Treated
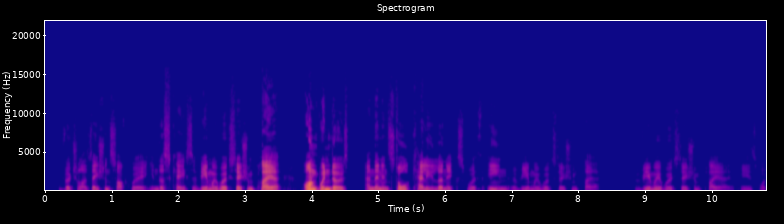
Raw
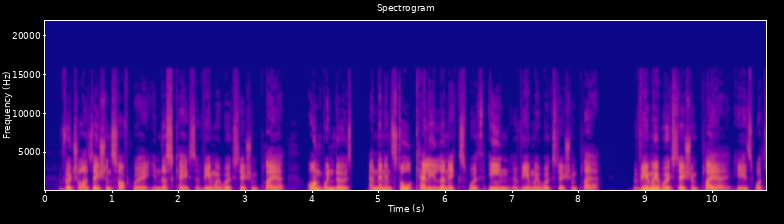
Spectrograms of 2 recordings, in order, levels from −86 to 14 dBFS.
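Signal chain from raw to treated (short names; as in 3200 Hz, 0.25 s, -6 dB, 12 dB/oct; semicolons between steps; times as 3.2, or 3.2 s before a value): Doppler pass-by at 3.67, 7 m/s, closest 4.5 m; upward expander 1.5:1, over -36 dBFS; gain -5 dB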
